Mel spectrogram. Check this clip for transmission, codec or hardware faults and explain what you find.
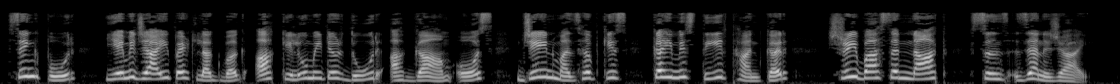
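One codec fault runs through the whole clip. MP3 compression is the likely cause. Nothing remains above 11.5 kHz. Weak frequency lines flicker between frames, so the speech sounds watery and swirly, which fits a low bitrate near 48 kbps.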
